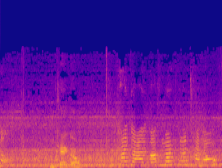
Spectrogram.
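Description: A young girl's high voice in short vocal sounds, twice, over a steady whirring background noise.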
